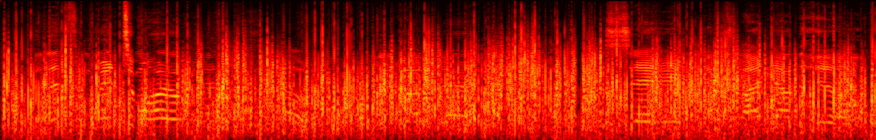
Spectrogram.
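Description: Strong wind buffets the microphone on the slopes of Mount Adams on a clear day, a loud, constant roar from start to finish with no letup.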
